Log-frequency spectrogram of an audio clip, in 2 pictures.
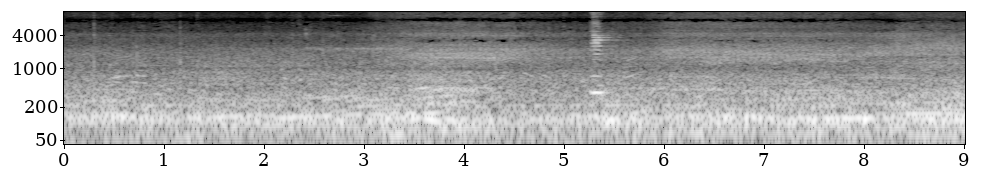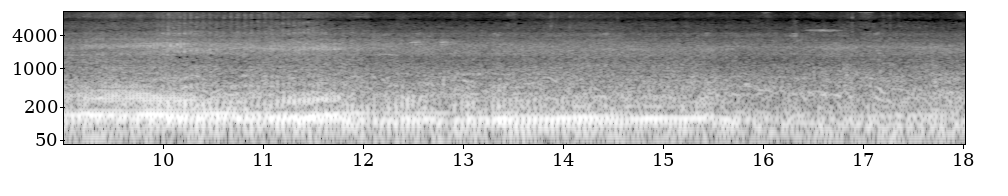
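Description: Street traffic: a motor vehicle's engine running steadily, swelling louder for a few seconds in the middle as it passes close by. A single sharp click sounds about five seconds in.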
